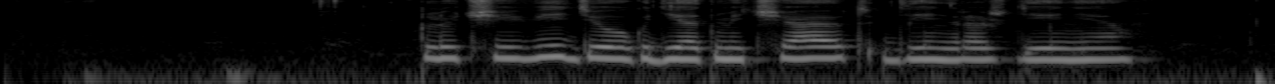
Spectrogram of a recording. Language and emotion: Russian, neutral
